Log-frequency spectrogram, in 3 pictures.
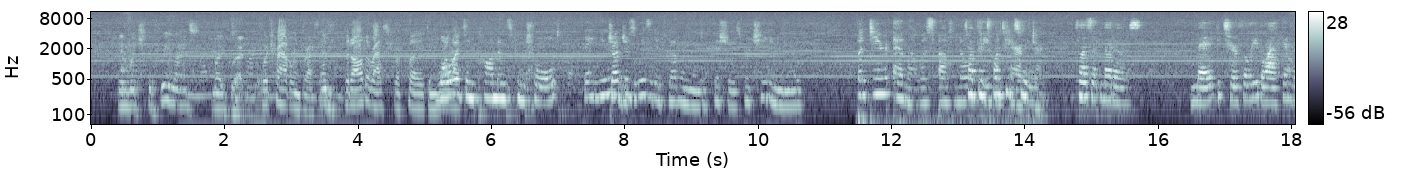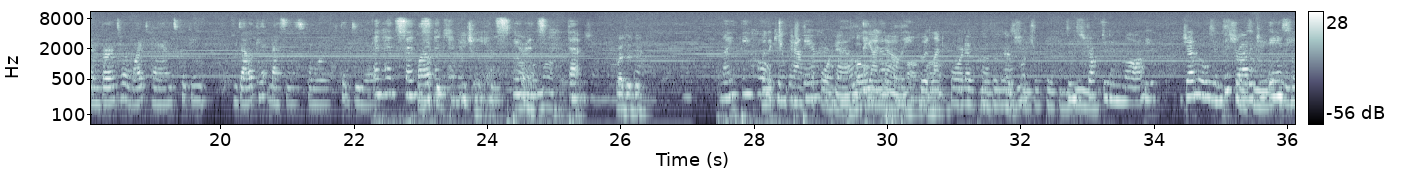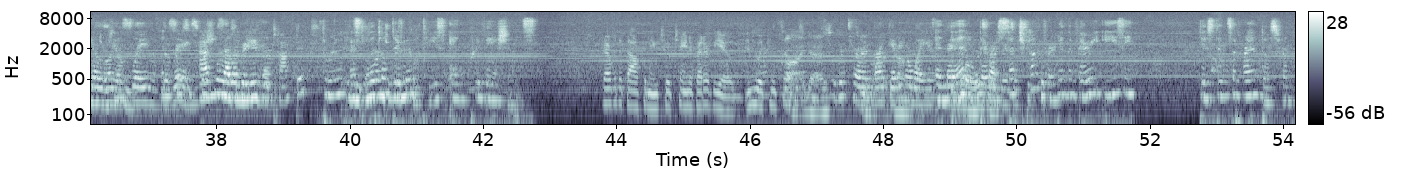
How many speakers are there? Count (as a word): seven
